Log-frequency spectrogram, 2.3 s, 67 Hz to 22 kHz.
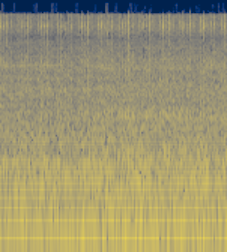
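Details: Ford engine misfiring at idle after another garage and a newly replaced ignition coil; swapping coils leaves the problem on the same cylinder, with supply voltage present (~13 V) but no output from the igniter. Low, uneven, lumpy idle with one dead cylinder.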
